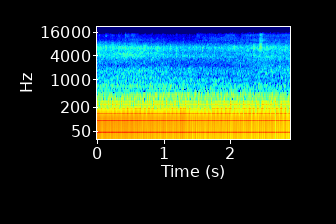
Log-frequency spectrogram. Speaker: Good to hear this old truck purr again.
